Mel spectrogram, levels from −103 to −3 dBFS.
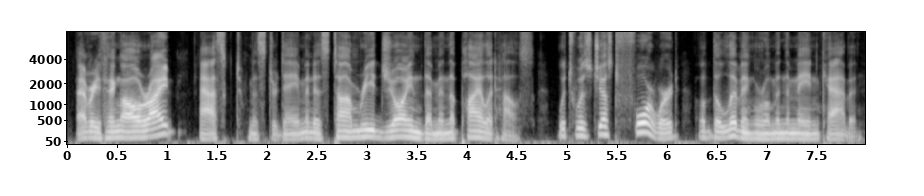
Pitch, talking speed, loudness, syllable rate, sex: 115 Hz, 195 wpm, -19 LUFS, 5.4 syllables/s, male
